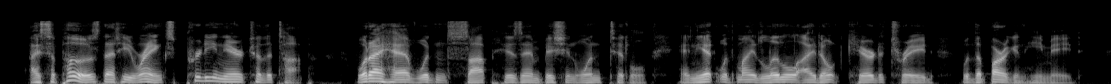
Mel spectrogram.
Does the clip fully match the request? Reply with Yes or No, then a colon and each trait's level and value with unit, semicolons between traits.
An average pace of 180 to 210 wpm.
Yes: average, 185 wpm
